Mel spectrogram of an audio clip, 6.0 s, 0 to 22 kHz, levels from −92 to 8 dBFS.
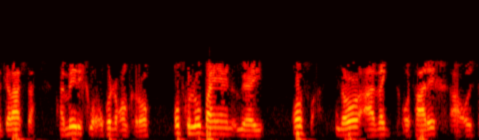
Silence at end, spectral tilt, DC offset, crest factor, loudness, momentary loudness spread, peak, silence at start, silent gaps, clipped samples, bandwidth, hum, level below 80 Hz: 0.1 s; -0.5 dB/octave; under 0.1%; 18 dB; -32 LUFS; 12 LU; -14 dBFS; 0.05 s; none; under 0.1%; 3.8 kHz; none; -54 dBFS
